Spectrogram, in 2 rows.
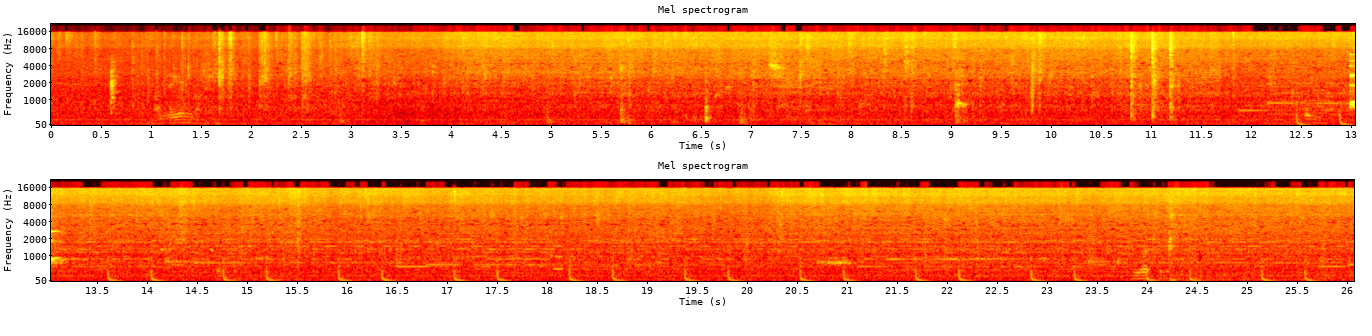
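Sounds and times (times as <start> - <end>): meat sizzling in a pan: 0.0 - 26.0
utensils tapping a pan: 10.8 - 11.5, 12.5 - 13.4.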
